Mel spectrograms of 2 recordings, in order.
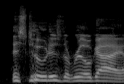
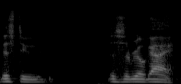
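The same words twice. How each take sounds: First: Said in the usual way. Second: Low, very soft retold realization; hushed aside. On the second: Pilate on hearing Jesus answer, hushed aside. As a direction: drop right down to a quiet, understated remark. Pilate's awed reaction, jokingly paraphrased.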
